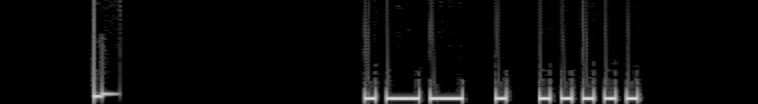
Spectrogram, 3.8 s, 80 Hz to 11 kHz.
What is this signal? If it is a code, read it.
Morse code, heard as a keyed tone, about 22 wpm, 700 Hz. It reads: WE5
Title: Three Challenging Letter-Number Combinations 22wpm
